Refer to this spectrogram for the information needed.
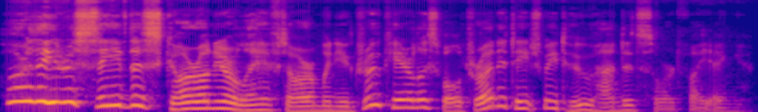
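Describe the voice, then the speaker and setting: A woman voicing an excitable, earnest young hero in a dragon's body, in a dramatic gamebook reading. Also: mid-range voice, moderate pace.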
